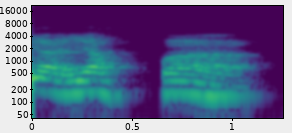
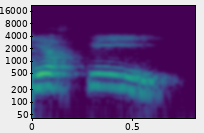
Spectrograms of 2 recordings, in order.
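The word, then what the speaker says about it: يكفى: Sedangkan di Al-Qur'an kita temukan bukan yakfi tapi yakfa.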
